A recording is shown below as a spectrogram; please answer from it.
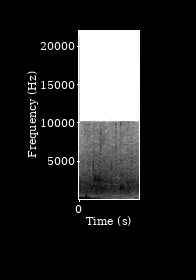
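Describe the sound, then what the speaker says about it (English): Brief burst of audience applause for three panelists at a Hong Kong financial leaders' conference, fairly quiet and fading over less than a second. "let's put our hands together and give this 3 panelists a round of applause"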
